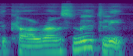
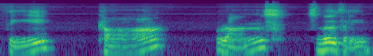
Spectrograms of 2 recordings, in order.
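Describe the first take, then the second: First: The words are linked together smoothly. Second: Each word is spoken separately and carefully. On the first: It is said as a normal sentence. "if you want to kind of have a sentence, you say" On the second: The words are being dictated. "if you are dictating something, then you spell it out"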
